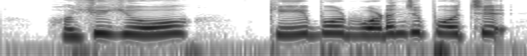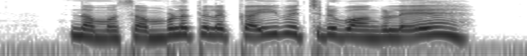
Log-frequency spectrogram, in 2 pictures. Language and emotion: Tamil, fearful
